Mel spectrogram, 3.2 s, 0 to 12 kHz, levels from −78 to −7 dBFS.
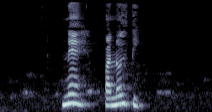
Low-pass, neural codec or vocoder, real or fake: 10.8 kHz; none; real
